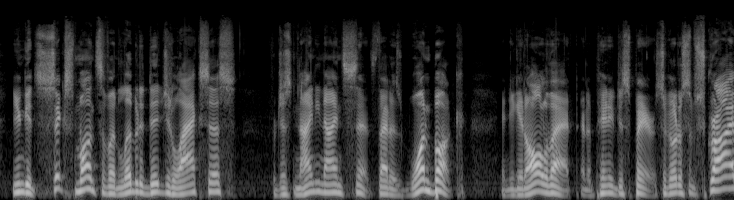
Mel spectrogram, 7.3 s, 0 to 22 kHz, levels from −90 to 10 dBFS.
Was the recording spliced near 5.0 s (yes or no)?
no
